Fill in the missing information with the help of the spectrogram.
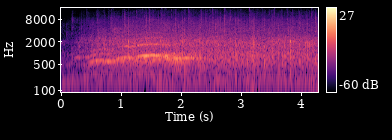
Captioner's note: audience applauding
